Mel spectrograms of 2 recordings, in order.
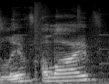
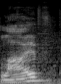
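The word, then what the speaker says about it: Live A Live: said live a lot the guy pronounced it a couple different ways but as as far as i understood it was liv alive but some people are saying it live uh live i'm not 100 sure so yeah but doesn't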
